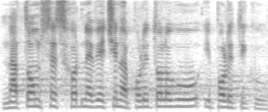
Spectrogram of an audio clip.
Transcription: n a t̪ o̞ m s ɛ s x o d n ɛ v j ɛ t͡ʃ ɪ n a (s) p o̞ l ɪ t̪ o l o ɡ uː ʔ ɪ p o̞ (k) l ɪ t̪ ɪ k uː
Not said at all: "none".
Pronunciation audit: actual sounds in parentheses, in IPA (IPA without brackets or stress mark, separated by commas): none, none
